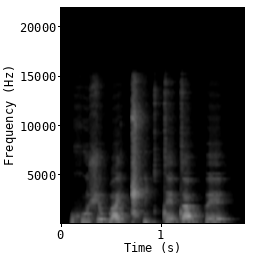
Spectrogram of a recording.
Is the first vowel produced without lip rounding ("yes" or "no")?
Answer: no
